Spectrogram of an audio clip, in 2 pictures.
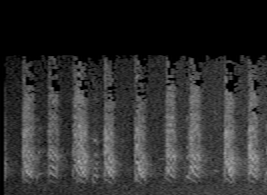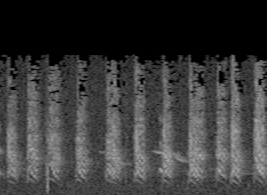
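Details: Colombian mountain grackle (Macroagelaius subalaris), endemic to Colombia, recorded while birding around Bogotá: harsh, high, scratchy squawks, three or four each second in an unbroken chattering run, with faint background noise.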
